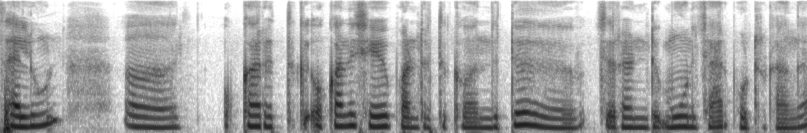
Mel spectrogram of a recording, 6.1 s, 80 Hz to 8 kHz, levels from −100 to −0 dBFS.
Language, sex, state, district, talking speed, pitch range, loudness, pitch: Tamil, female, Tamil Nadu, Nilgiris, 110 wpm, 210-240 Hz, -20 LUFS, 225 Hz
